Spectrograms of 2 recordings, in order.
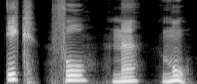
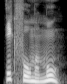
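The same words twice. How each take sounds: First: It is said slowly. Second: It is said at normal speed.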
